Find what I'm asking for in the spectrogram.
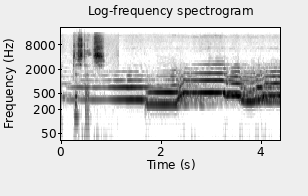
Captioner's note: horn blowing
